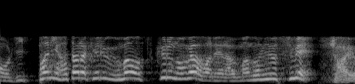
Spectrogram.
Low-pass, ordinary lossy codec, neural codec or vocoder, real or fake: 3.6 kHz; AAC, 16 kbps; none; real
